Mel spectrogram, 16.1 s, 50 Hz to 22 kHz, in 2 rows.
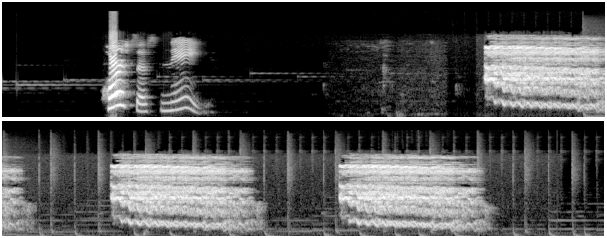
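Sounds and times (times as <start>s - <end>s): horse neighing: 6.4s - 8.5s, 9.5s - 11.6s, 12.6s - 14.6s.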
